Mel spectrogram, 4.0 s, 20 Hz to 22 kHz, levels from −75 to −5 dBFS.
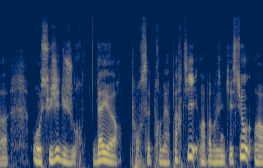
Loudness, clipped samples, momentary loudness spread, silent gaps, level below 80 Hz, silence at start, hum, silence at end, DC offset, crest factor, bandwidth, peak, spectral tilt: -26 LUFS; under 0.1%; 10 LU; 1.90-1.95 s; -48 dBFS; 0 s; none; 0 s; under 0.1%; 16 dB; 18.5 kHz; -8 dBFS; -5 dB/octave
